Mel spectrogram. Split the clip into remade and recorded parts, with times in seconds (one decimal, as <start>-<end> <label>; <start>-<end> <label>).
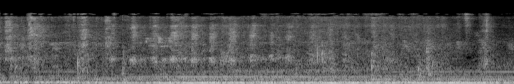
0.0-1.5 recorded; 1.5-4.6 remade; 4.6-5.1 recorded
